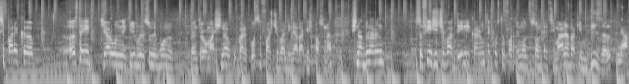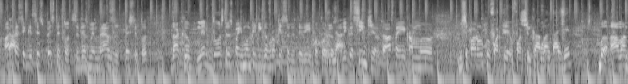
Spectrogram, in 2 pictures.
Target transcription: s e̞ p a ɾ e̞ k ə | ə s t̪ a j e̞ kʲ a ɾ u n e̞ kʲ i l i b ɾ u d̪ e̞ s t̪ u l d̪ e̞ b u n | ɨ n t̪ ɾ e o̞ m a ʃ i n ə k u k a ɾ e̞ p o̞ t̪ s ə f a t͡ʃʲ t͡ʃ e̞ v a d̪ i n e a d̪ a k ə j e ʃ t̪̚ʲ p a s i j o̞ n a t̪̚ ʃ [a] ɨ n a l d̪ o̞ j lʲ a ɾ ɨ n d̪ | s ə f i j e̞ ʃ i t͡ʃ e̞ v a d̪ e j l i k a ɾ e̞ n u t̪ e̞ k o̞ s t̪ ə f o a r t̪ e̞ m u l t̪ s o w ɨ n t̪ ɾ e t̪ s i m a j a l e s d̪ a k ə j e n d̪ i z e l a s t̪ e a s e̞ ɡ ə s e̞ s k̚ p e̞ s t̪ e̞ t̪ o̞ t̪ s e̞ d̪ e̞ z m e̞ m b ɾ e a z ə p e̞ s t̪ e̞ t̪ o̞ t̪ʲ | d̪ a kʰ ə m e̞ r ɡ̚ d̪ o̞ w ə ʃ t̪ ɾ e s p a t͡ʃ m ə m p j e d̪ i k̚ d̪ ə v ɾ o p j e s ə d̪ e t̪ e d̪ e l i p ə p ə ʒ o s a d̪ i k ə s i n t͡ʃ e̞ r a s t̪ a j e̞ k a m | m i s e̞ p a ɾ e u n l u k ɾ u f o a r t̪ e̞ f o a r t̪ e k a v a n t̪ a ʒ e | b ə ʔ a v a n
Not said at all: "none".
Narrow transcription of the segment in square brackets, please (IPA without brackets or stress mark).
i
